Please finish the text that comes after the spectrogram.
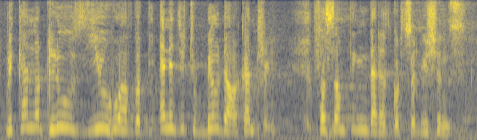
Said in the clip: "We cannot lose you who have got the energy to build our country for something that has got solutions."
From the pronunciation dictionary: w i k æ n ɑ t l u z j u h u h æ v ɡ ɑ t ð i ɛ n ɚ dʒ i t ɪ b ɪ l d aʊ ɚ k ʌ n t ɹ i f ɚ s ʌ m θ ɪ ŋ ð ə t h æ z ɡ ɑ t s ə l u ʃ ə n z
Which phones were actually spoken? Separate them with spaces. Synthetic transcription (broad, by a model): w i k æ n ɑ t l u z j u h u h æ v ɡ ɑ t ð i ɛ n ɚ dʒ i t ɪ b ɪ l d aʊ ɚ k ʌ n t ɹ i f ɚ s ʌ m θ ɪ ŋ ð ə t h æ z ɡ ɑ t s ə l u ʃ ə n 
